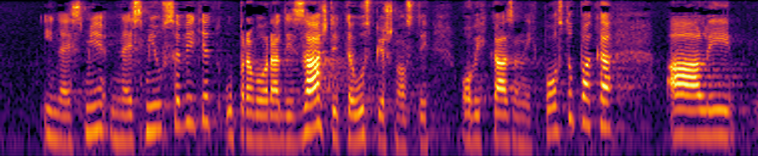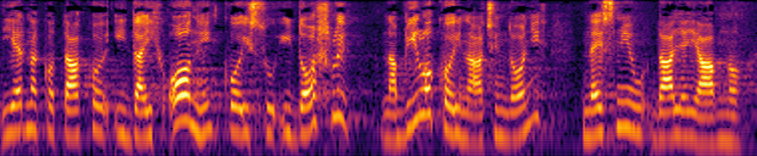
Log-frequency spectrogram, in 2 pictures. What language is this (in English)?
Croatian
